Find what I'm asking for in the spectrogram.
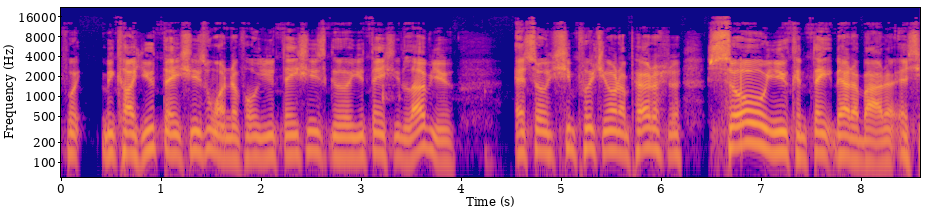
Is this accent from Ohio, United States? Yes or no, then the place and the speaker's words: no; Alabama, United States; moved away; Well, when I was growing up in Alabama, I didn't, unless we had them at the school or something, right? But other than that, they were not having concerts around me. But when I went to Indiana, I went to some.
